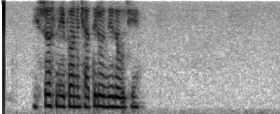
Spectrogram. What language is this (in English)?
Odia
